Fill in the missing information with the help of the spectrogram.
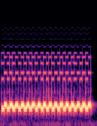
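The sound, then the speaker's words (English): A telephone bell rings in one loud, rapidly trilling burst lasting under two seconds, clear, then cuts off abruptly. No voices are heard. “And I get a phone call uh, from a friend Bill”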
